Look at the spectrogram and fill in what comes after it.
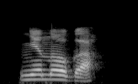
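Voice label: "ненога", Komi, female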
